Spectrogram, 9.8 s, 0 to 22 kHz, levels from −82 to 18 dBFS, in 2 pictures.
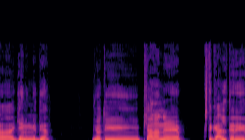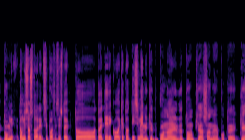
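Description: A section at the wrong speed runs from 5.09 to 7.75 s: the speech plays 1.47 times too fast, so it turns hurried and jumps up in pitch by about seven semitones. This is likely from playback or editing against a mismatched clock.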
